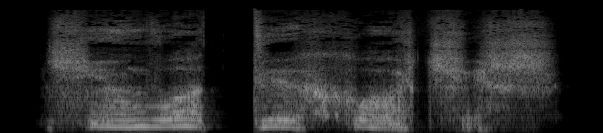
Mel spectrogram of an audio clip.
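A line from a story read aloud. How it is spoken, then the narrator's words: Breathed out. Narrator (Russian): выдохнул он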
